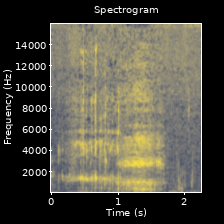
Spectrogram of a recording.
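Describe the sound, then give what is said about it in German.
Tea with frothed milk is slurped in a breathy, hissing sip that swells and fades over about two seconds with no talking. “Jetzt stille, guck mal, wenn wir trinken,”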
